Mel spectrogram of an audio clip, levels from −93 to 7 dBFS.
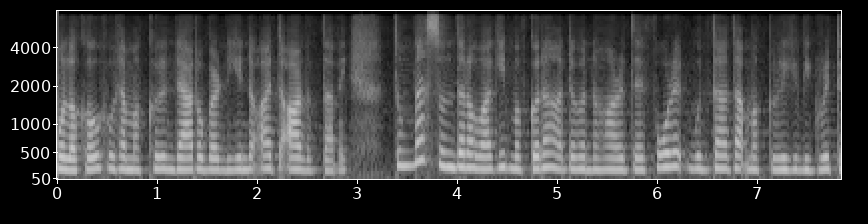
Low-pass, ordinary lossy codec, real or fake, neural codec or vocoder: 7.2 kHz; none; fake; codec, 16 kHz, 0.2 kbps, FocalCodec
